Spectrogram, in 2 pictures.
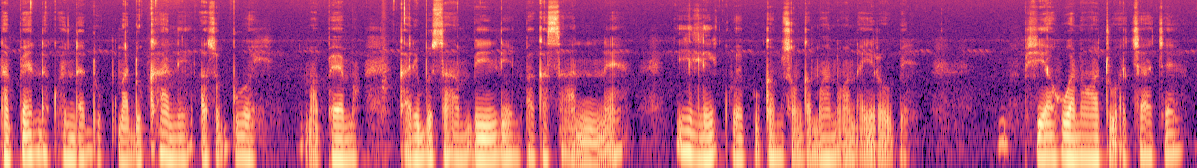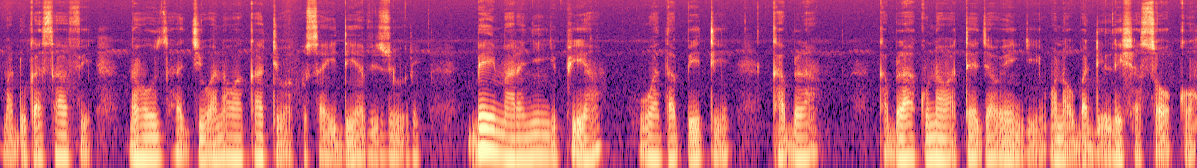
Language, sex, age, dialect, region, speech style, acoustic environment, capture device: Swahili, male, 18-24, Kenya - Mombasa, Kenya, relaxed, silence, desktop / Windows / Chrome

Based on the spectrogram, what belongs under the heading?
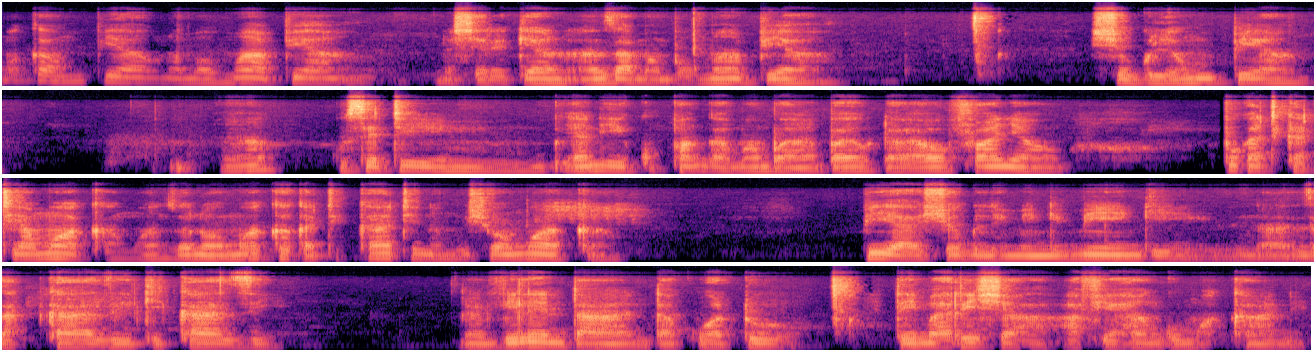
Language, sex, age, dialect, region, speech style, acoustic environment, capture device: Swahili, male, 18-24, Kenya - Nairobi Sheng-influenced, Kenya, relaxed, nature, desktop / Windows / Firefox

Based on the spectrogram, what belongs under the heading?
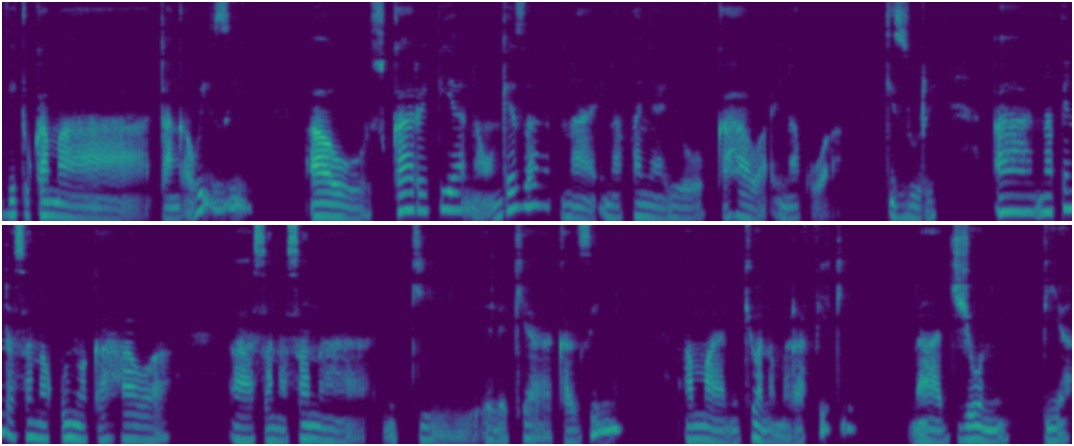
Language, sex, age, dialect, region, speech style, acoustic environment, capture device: Swahili, male, 25-34, Kenya - Nairobi Sheng-influenced, Kenya, focused; relaxed; excited, silence, mobile / Linux / Chrome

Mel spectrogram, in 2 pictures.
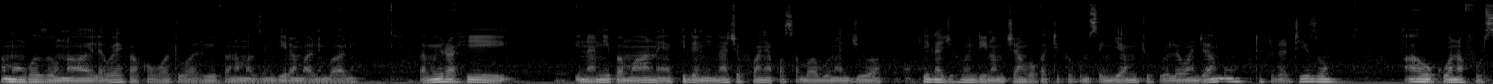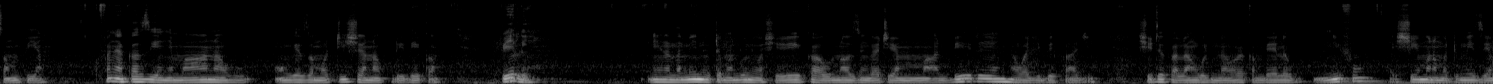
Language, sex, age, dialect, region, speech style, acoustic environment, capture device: Swahili, male, 25-34, Kenya - Nairobi Sheng-influenced, Kenya, relaxed, silence, desktop / Windows / Chrome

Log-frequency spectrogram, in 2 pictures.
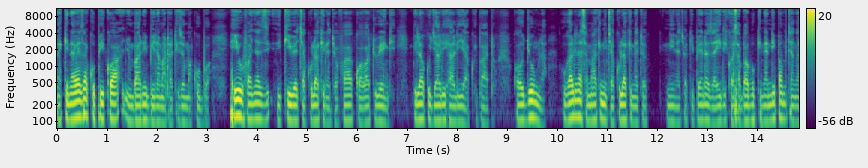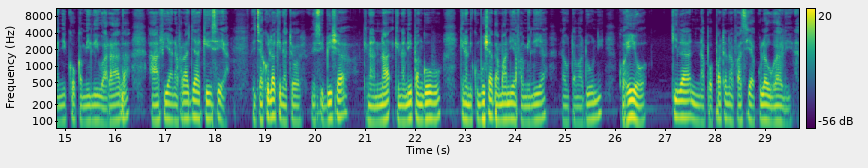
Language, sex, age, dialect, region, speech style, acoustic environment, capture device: Swahili, male, 35-44, Kenya - Nairobi Sheng-influenced, Kenya, relaxed, silence, mobile / Linux / Chrome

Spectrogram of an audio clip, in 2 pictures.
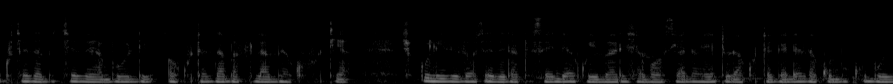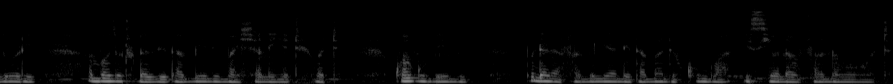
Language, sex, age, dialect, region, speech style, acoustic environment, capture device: Swahili, male, 18-24, Kenya - Mombasa, Kenya, relaxed, silence, desktop / Windows / Chrome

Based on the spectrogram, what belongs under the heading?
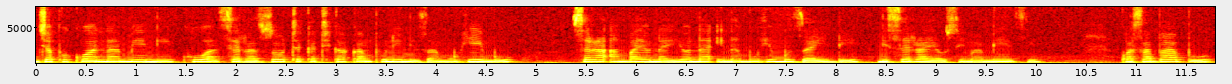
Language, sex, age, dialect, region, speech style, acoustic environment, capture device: Swahili, female, 18-24, Kenya - Nairobi Sheng-influenced, Kenya, relaxed; focused, traffic; nature, desktop / Windows / Chrome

